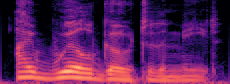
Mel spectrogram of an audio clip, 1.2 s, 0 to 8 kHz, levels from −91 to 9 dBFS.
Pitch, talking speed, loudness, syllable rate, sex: 115 Hz, 315 wpm, -16 LUFS, 6.2 syllables/s, male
